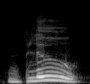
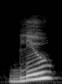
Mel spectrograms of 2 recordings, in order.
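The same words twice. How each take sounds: First: The vowel is a long oo sound. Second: The vowel sound is short and clipped. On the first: The speaker calls it right. "it is a long oo sound" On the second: The speaker calls it wrong. "many times heard as blue"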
